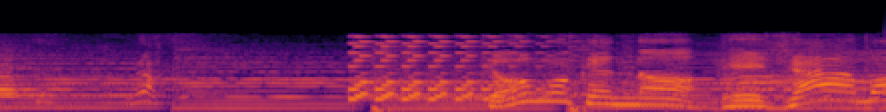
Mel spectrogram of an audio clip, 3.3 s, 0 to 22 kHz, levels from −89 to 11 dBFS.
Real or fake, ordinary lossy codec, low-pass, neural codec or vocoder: real; none; 7.2 kHz; none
